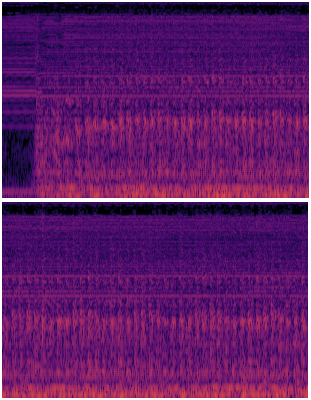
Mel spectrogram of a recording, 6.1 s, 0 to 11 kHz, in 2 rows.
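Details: 1978 Dodge Power Wagon 318 V8, automatic, former plow truck unstarted over a decade, battery on jumper clamps, carburetor primed, choke disconnected; steady cranking with no firing.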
